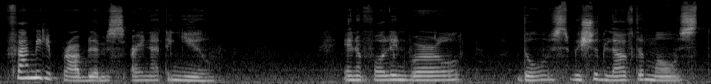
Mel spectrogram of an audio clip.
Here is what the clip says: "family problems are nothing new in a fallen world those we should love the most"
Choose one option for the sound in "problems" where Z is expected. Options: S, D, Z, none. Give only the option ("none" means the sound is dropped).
S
